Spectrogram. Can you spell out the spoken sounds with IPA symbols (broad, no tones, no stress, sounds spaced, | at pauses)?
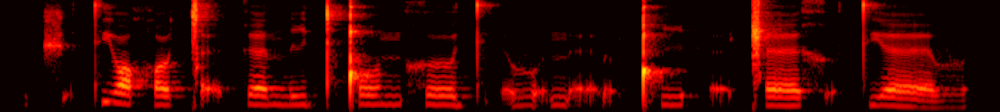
t͡ʃ ə̰ tʲ ɔ χ ɵ ǀ ɛ̰ k ɛ n i tʲ ǃ o n x ɵ tʲ ɛ̰ v ə̰ n ɛ̰ ɾ ə̰ ǃʰ i h ɛ̰ ǁ ɛ x ə̰ tʲ ɛ v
